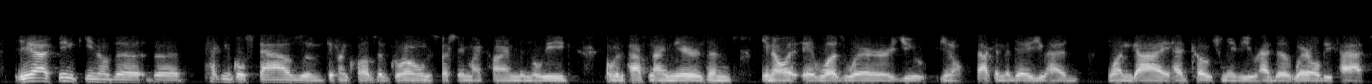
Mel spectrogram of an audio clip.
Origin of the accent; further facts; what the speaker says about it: Torrance, California, United States; moved away as an adult; also born or lived in Seattle; I grew up in Torrance, uh, so South Bay is is uh, where I spent most of my life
